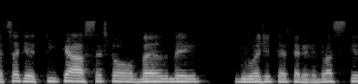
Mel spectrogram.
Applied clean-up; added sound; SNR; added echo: neural mask model DeepFilterNet 3.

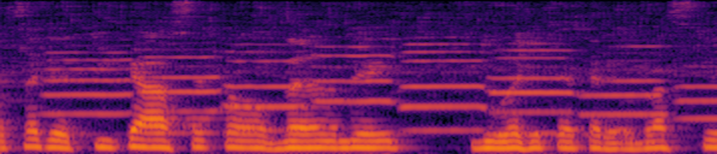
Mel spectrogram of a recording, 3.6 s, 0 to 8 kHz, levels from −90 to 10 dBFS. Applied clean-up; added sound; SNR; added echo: classical method log-MMSE.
